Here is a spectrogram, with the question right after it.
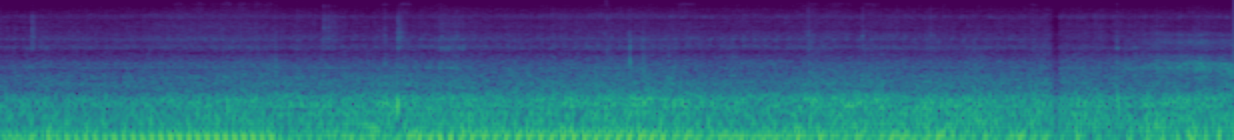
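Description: A custom motorcycle with a manual clutch and FCC clutch plates rides along, its engine a loud, continuous low throbbing drone heard close, with steady pulsing firing and slight shifts in pitch.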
